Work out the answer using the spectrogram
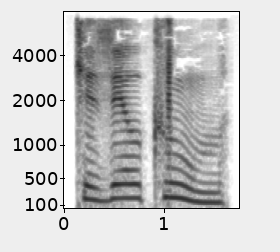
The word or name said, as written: kyzylkum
